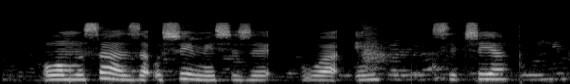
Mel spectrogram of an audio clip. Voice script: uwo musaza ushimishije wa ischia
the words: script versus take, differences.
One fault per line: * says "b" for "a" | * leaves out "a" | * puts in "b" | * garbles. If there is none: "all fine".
all fine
